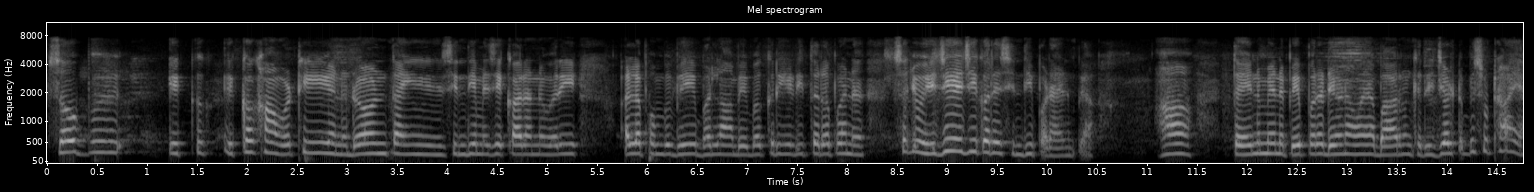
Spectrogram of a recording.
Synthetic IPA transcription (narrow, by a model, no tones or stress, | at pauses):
sɐb | ɦɪkɦɪkkʰãːʋɐʈʰiɪnəɗəːɽ̃ɪ̆t̪aːĩsɪ̃nd̪ʱiːəmẽseːkaːɾənɪ̆ʋɐɾi | ɐləpʰəbɪbʱeːbʱɐlãbeːbɐkɾiɦɪɗit̪ɐɾəpʰɦɪnəsɐʄoɦɪd͡ʑed͡ʑiːkɐɾesɪ̃nd̪ʱipɐ̰ɽ̤aːɪñɪpija̰ː | ɦaːt̪ɐɪnə̆mẽɪnəpeːpəɾɗeːəɽ̃aoːjaɓaːɾənɪkʰeːɾɪzəlʈbɪsʊʈʰaːjaː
